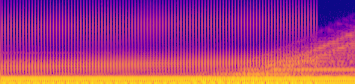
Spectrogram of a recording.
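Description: Dark ambient synthesizer music: a steady low drone over a pulsing bass, with a loud hiss of noise layered on top that cuts off suddenly at the end. About halfway through, a tone starts sweeping upward in pitch.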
